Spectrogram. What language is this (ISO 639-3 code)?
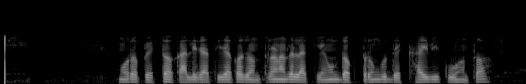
ori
